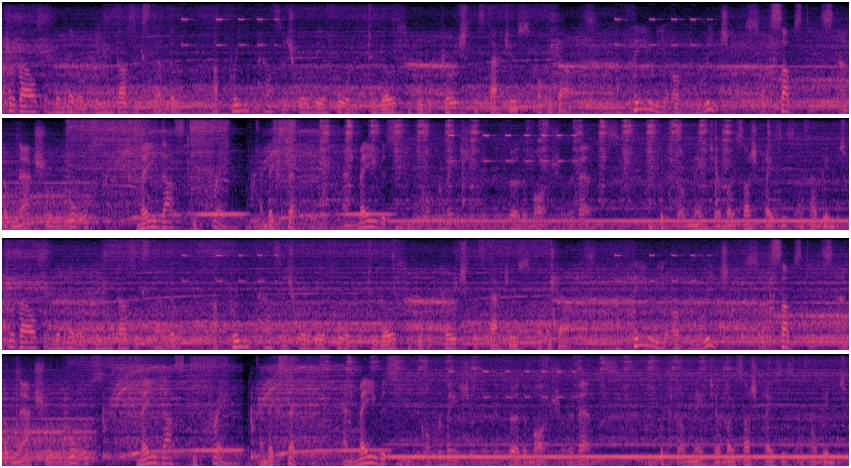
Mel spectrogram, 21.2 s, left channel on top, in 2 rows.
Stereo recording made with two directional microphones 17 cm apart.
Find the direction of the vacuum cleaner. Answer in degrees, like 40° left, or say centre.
60° right.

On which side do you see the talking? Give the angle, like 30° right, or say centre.
20° right.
